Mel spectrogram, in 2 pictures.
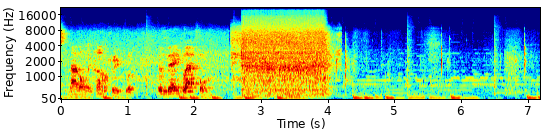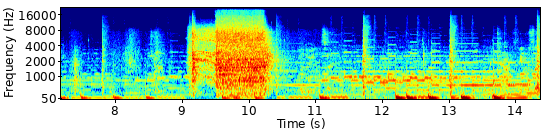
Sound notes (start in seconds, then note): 2.5 drill whirring; 4.3 instrumental music; 9.0 drill whirring; 11.1 instrumental music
